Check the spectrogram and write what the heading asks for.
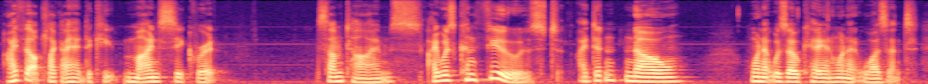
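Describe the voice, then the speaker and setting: A man's voice: mid-range voice, unhurried, creaky. A man in his sixties talks in a documentary interview, searching and questioning himself as he remembers. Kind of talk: reflective interview.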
